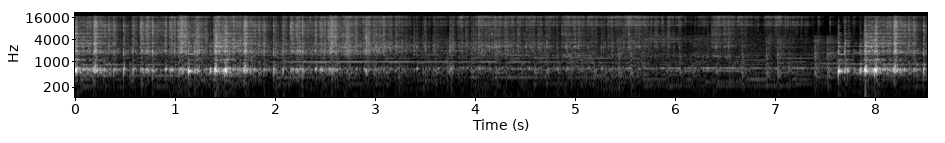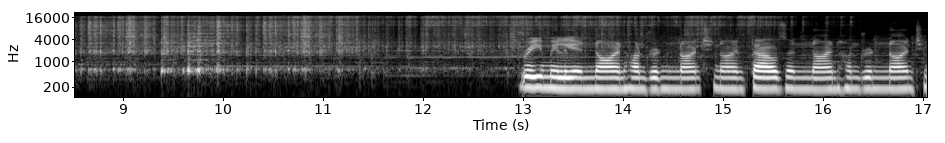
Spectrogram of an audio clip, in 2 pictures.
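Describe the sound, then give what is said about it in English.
A steady stream of small 1p coins clinks and jingles as a pile is counted out to pay for a hat, continuing for several seconds before a voice begins speaking over the last of it. “Luckily, in her back pocket, Isla was carrying £4 million in 1p coins.”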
